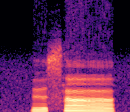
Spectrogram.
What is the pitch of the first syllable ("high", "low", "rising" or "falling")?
low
